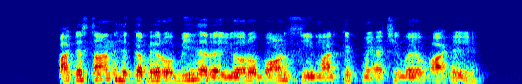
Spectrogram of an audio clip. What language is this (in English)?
Sindhi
